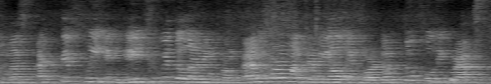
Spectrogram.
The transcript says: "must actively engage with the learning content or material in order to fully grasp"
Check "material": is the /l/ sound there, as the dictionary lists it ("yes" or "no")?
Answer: yes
